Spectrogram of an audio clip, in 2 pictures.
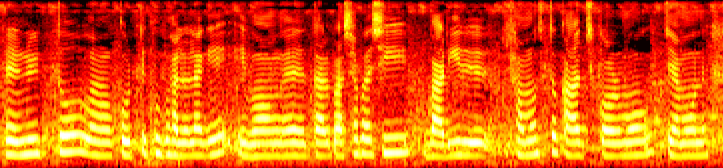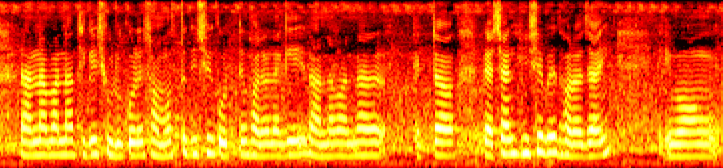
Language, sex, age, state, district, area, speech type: Bengali, female, 60+, West Bengal, Purba Bardhaman, urban, spontaneous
